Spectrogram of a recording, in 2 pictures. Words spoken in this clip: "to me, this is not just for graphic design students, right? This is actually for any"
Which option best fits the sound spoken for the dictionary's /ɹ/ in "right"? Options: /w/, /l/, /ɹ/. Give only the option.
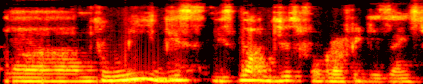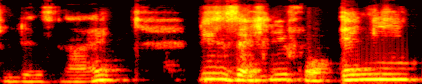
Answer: /l/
